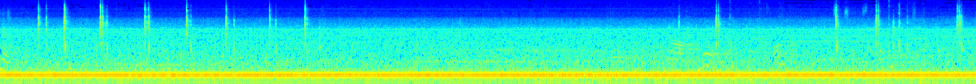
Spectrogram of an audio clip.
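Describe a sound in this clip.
A young woman talks quietly into a nearby microphone.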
